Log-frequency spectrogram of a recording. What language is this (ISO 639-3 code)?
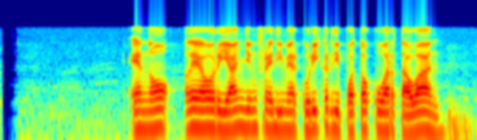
sun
